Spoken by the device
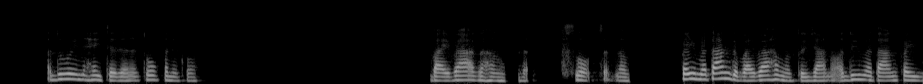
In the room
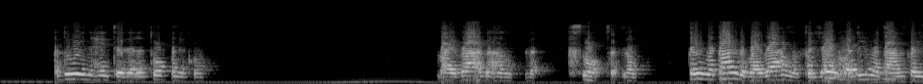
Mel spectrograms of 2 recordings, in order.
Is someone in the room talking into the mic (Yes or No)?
Yes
